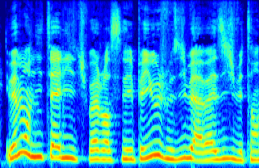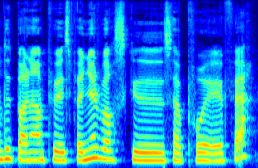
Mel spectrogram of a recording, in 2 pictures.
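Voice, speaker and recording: A woman in her twenties, appearing as a podcast guest, chats casually at a quick pace in a mid-range voice. She uses lots of fillers and laughs often.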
